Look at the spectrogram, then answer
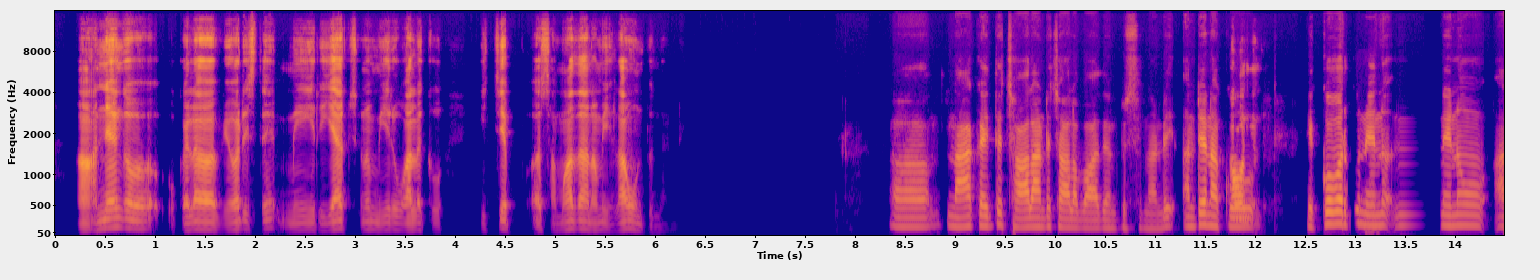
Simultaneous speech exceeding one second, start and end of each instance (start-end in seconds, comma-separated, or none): none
